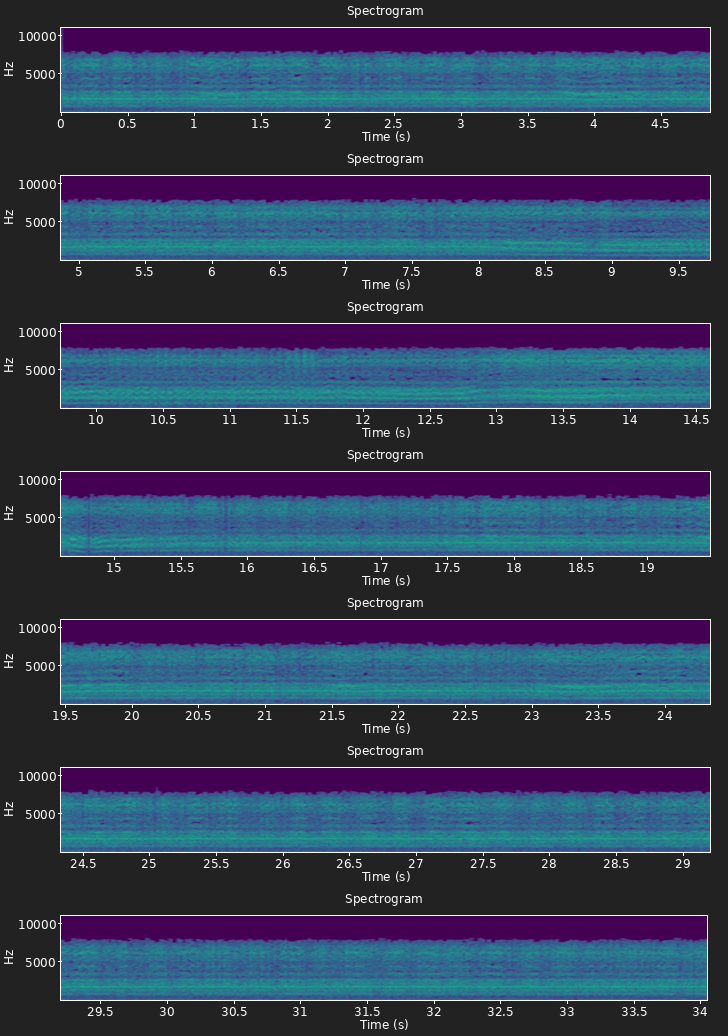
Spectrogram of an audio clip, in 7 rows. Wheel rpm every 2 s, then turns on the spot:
230, 230, 230, 230, 190, 160, 190, 210, 230, 230, 230, 230, 230, 230, 230, 230, 230.
none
